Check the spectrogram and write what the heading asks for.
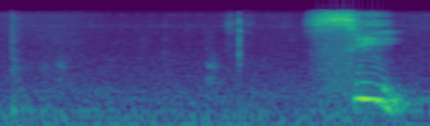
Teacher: teeths के दरमियान से पैसेज बना के हवा को निकाला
